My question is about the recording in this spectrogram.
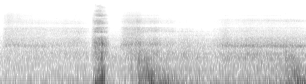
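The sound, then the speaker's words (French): Uneven, frightened breathing of a person standing on guard in a kitchen with a knife, with a sharp gasping intake near the start, followed by shakier breaths at irregular intervals, no talking, over a faint steady background hiss. “Le seul son que j'entendais était celui de ma respiration apeurée, irrégulière.”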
